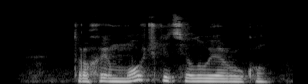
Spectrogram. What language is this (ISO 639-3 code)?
ukr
